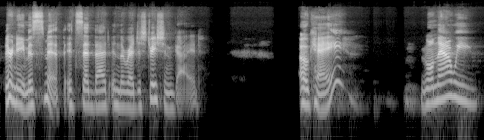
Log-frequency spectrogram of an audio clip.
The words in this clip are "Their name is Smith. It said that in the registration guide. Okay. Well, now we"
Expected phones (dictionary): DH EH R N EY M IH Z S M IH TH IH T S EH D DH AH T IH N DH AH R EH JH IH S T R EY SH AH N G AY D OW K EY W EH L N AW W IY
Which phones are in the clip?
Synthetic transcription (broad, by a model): DH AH R N EY M IH Z S M IH TH IH T S EH D DH AH T IH N DH AH R EH JH IH S T R EY SH AH N G AY D OW K EY W EH L N AW W IY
